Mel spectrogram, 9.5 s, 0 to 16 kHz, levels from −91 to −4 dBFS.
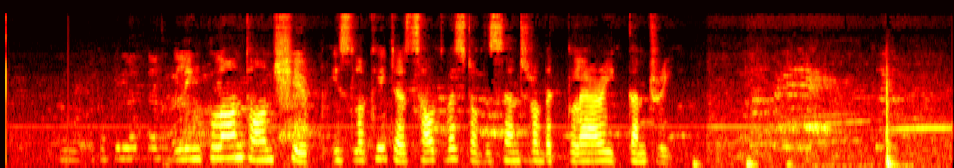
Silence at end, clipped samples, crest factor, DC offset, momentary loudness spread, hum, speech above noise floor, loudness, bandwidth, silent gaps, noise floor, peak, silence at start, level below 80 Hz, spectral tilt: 0 s; under 0.1%; 20 dB; under 0.1%; 19 LU; none; 33 dB; -20 LUFS; 11.5 kHz; none; -52 dBFS; -2 dBFS; 0.6 s; -46 dBFS; -4.5 dB/octave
